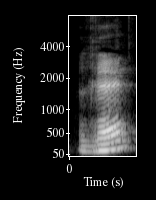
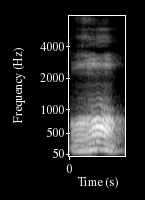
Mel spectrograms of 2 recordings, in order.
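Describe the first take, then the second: First: The syllable has a thin, fronted vowel. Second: The syllable is darker with stronger emphatic quality. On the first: The speaker calls it wrong. "si vous dites Ré, ça c'est faux" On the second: The speaker calls it right. "Ceux qui veulent l'emphatiser un peu plus"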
